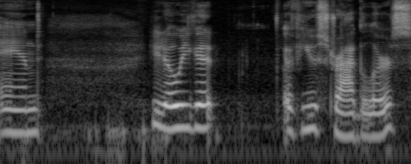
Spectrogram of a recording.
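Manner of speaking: words pushed out halting, mid-yawn. Describing the quiet weekend at the bar, kind of yawning. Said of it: "kind of yawning".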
